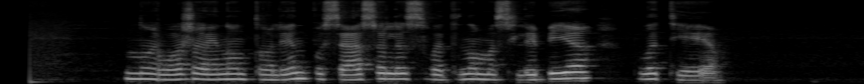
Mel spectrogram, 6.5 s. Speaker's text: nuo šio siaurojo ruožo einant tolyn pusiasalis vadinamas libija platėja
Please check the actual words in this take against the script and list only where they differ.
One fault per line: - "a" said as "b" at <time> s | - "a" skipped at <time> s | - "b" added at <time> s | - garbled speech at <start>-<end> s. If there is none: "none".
- "šio siaurojo" skipped at 1.1 s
